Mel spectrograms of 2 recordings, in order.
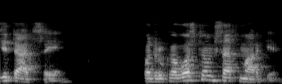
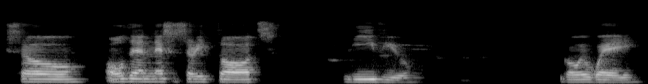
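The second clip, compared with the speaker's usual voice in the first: guided meditation; 4 semitones lower than usual. Acted.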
